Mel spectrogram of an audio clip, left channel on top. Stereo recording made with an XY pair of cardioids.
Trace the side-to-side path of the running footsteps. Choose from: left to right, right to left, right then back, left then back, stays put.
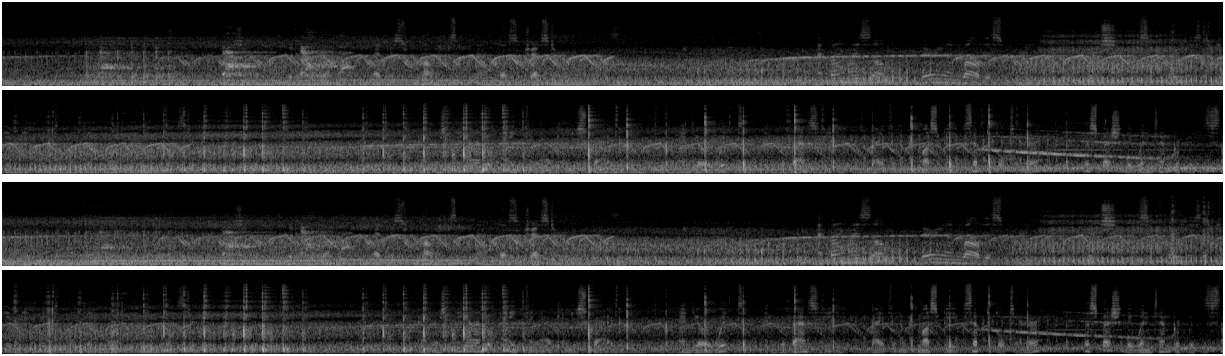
right to left.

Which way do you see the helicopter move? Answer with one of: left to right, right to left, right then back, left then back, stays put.
right to left.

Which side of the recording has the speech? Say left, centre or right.
centre.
